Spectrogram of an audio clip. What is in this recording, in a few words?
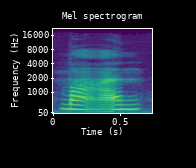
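"man", Mandarin, tone 3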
